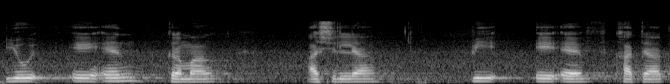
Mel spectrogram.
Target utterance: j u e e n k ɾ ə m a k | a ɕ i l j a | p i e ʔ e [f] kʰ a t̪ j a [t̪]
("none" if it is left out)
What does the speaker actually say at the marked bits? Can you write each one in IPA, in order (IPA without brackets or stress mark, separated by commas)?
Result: f, t̪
